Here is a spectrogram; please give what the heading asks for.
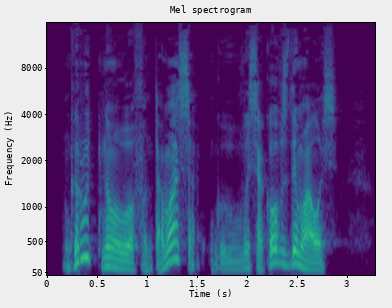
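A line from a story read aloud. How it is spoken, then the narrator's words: Timid continuation. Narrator (Russian): робко продолжил раб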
